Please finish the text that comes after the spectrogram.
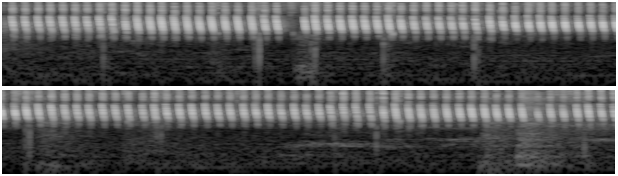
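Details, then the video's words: Continuous rough ngebren from a bar-winged prinia: a sustained stream of sharp, high clicking notes, several per second, holding an even pace throughout. "PRENJAK KLIK GACOR ‼️Ngebren Panjang suara kasar"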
